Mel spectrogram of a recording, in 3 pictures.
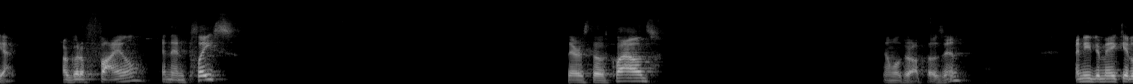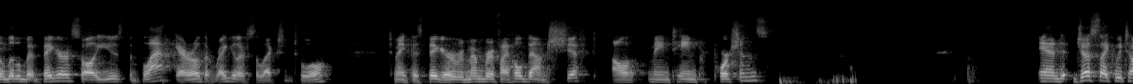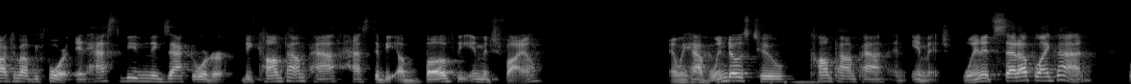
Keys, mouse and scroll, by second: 1.5 click, 3.8 click, 5.9 click, 7.1 click, 9.8 click, 13.3 click, 19.0 shift+click, 21.9 click, 25.8 click, 28.7 click.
